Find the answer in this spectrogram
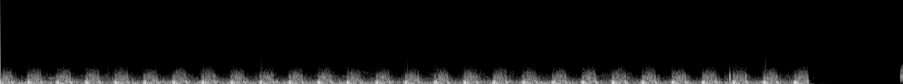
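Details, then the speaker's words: Fast, regular heartbeat at about 200 a minute in a veterinary pre-surgical auscultation, with a whooshing sound added between or replacing the normal heart sounds; a heart murmur. "Y acá sí van a escuchar soplos. Un soplo que es un sonido agregado o que reemplaza otro sonido normal en el corazón."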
